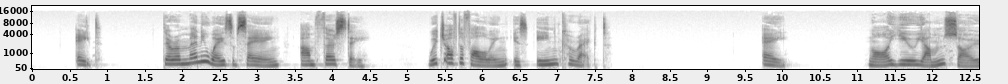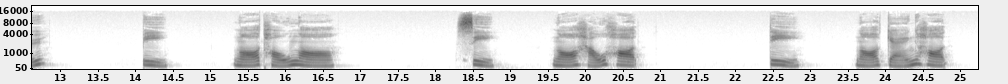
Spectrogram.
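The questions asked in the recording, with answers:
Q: Which of the following is incorrect?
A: B: 我肚饿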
